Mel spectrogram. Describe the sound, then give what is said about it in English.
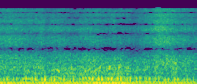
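A steady low engine rumble drones on, with wind and water noise washing over it, as a fishing boat motors across the open ocean. No one speaks. “Making a living at sea has many challenges, but out there on the water with the open ocean surrounding you?”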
